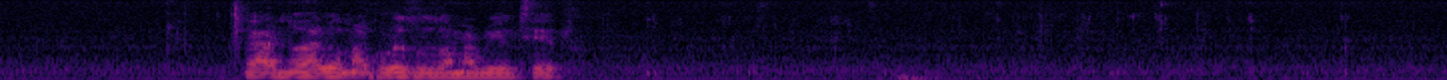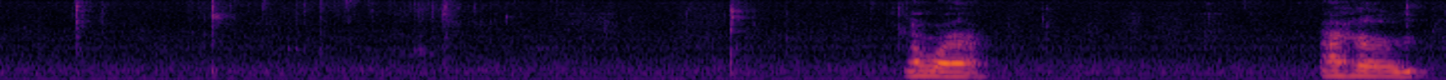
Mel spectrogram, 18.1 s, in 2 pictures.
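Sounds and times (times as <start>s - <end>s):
person chewing meat: 3.5s - 14.7s, 15.3s - 17.0s.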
